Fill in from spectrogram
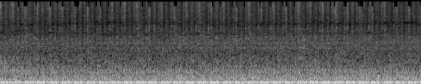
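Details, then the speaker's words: GMC pickup with TBI 350 (or 305) V8 reportedly severely overheated to seizure: deep, uneven idle with a loping low thump about four beats a second while it smokes, consistent with a blown head gasket; customer chose a replacement engine given mileage and overheating. "yeah that's not morning dew surprising that that's that's head gasket"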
